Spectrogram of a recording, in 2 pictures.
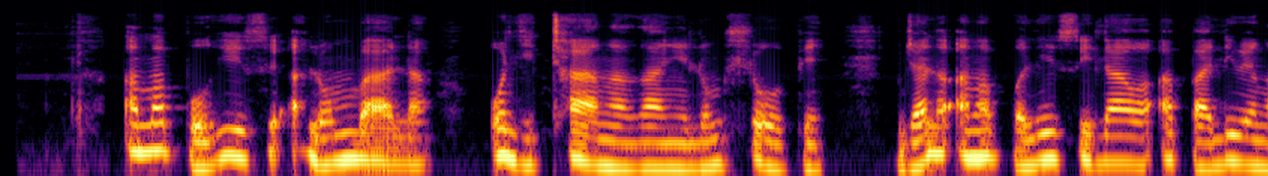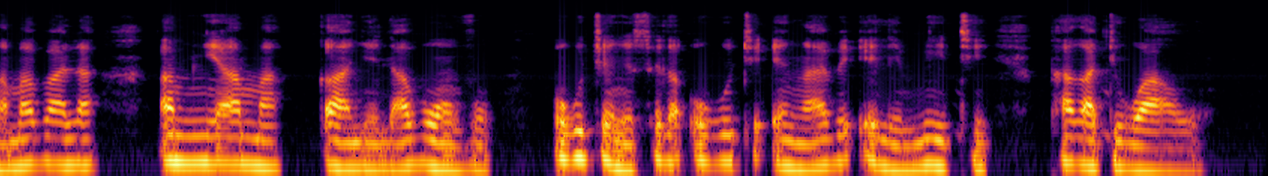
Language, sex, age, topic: North Ndebele, female, 25-35, health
